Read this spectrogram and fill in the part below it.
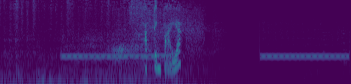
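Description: A phone call fails to connect: a steady electronic call tone drones under a woman's speech, breaks off into a brief silence, then resumes as an unbroken tone that plays alone.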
